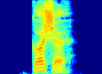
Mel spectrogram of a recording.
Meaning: mouth
- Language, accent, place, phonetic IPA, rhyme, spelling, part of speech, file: German, Germany, Berlin, [ˈɡɔʃə], -ɔʃə, Gosche, noun, De-Gosche.ogg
